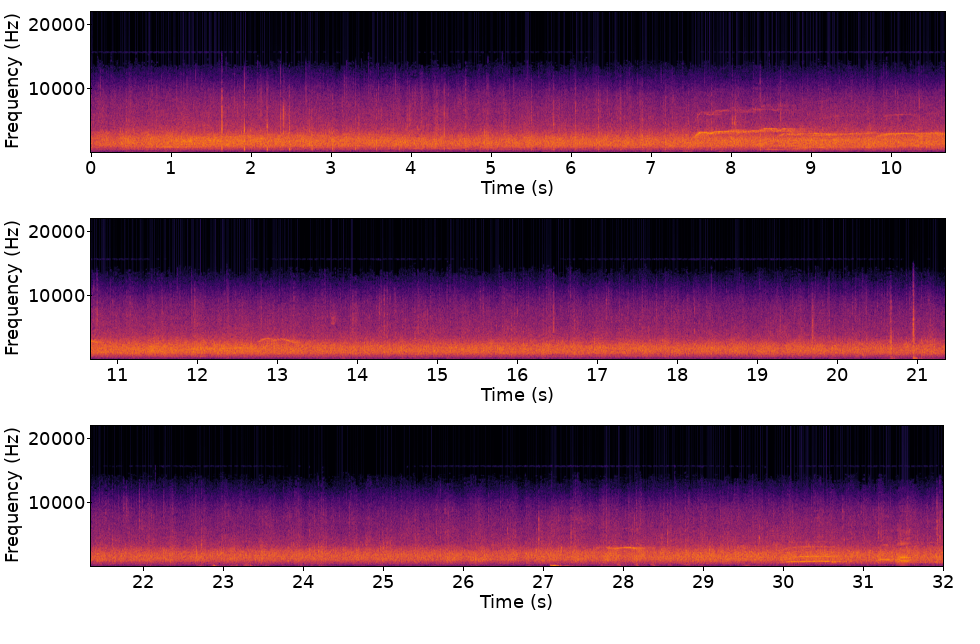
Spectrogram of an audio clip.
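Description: Large audience applauding steadily and at length, with a few cheers rising over the clapping.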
